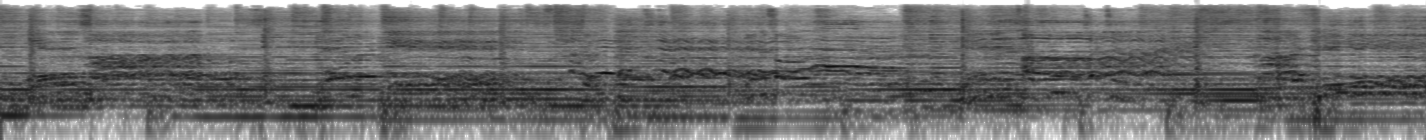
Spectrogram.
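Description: Gospel praise team of several women and a man singing into microphones over sustained keyboard chords, with vibrato on the held notes.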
